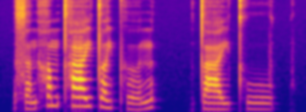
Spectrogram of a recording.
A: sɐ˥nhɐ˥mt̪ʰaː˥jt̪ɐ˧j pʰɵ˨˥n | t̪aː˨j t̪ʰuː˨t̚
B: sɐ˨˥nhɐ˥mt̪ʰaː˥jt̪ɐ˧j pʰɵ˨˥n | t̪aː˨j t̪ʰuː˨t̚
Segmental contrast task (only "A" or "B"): B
